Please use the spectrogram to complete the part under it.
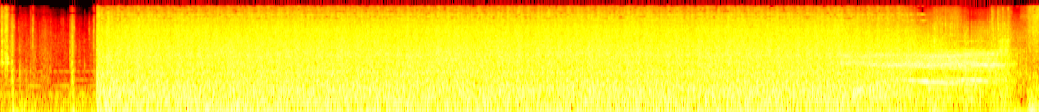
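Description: A machine gun fires in rapid, unbroken bursts.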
